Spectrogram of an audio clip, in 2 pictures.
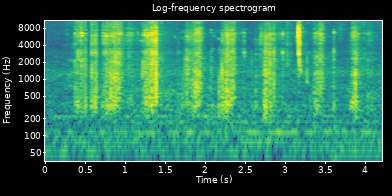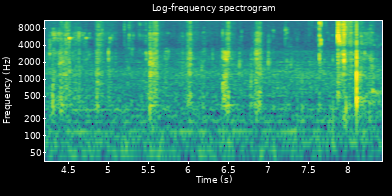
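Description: Crunchy raw vegetables, slices of radish and red bell pepper, being bitten and chewed, a crisp crunch about two to three times a second. A fresh, louder bite comes near the end.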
